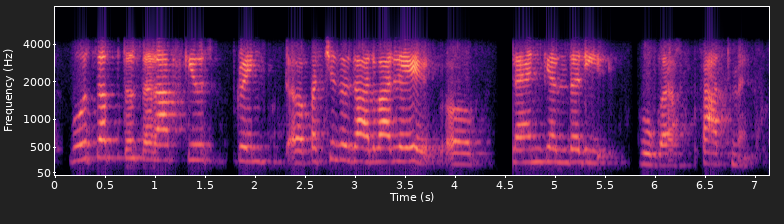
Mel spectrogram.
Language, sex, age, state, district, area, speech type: Hindi, female, 30-45, Rajasthan, Jodhpur, urban, conversation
